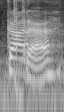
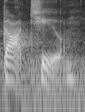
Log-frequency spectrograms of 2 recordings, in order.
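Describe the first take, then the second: First: It is said as one reduced word. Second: It is said as two full words. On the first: "native speakers use contractions such as gotta" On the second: "instead of"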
